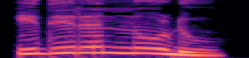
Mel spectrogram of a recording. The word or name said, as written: ಇದಿರಂನಡೆ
